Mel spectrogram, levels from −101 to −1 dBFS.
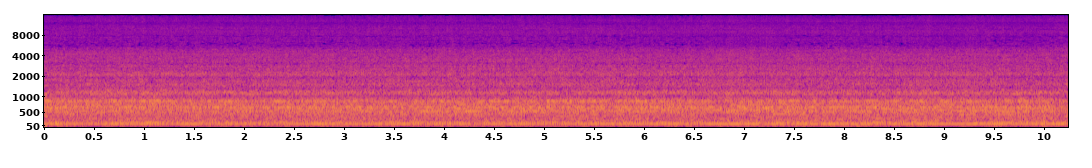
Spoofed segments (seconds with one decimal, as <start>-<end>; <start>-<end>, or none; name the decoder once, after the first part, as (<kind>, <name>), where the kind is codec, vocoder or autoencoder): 6.6-7.4 (autoencoder, DAC-VAE); 8.7-9.4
